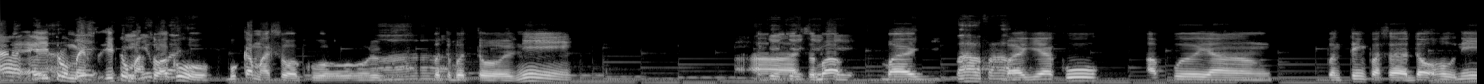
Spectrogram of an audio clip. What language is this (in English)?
Malay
